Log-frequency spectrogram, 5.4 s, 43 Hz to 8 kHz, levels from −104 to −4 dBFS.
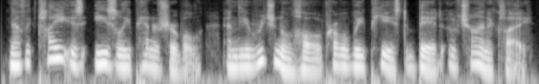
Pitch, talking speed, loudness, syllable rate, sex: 125 Hz, 190 wpm, -17 LUFS, 5.9 syllables/s, male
